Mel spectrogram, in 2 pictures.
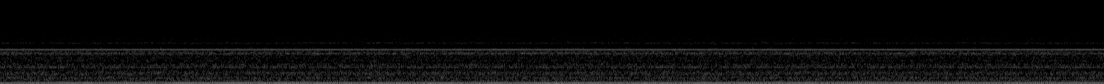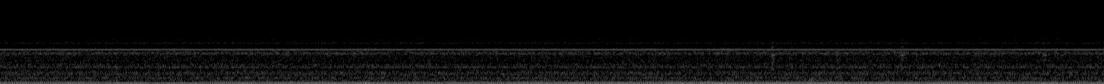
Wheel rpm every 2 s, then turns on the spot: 0, 0, 0, 0, 0, 0, 0, 0, 0, 0, 0.
none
